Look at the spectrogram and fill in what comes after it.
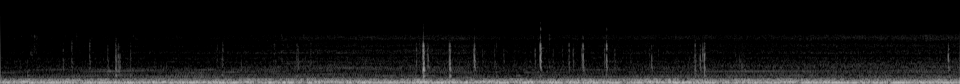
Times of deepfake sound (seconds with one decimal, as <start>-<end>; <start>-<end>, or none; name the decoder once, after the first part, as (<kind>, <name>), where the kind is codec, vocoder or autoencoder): none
